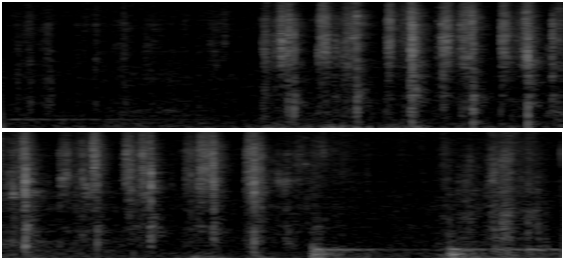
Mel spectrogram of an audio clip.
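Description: Small tarot cards are shuffled by hand, close up, in repeated riffling bursts of rapid papery flicks with short pauses between them. Faint handling thuds come in at the start and end.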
